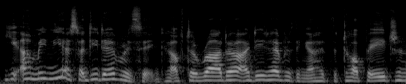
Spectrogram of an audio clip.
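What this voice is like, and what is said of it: Beautiful foreign accent. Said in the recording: “you've got this incredibly beautiful accent ... I did every foreign part, because there were no foreigners”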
